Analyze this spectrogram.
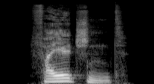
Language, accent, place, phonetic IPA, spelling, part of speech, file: German, Germany, Berlin, [ˈfaɪ̯lʃn̩t], feilschend, verb, De-feilschend.ogg
- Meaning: present participle of feilschen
